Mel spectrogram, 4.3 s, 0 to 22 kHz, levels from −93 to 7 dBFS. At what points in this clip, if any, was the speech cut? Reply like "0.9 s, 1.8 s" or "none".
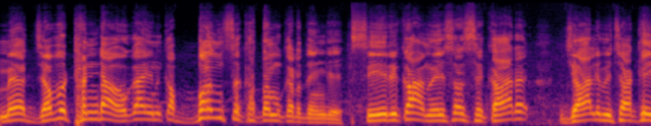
2.4 s

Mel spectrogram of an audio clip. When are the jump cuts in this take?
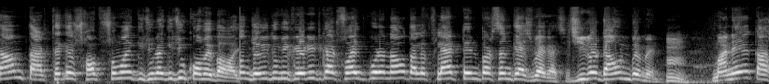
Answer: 2.4 s, 5.7 s

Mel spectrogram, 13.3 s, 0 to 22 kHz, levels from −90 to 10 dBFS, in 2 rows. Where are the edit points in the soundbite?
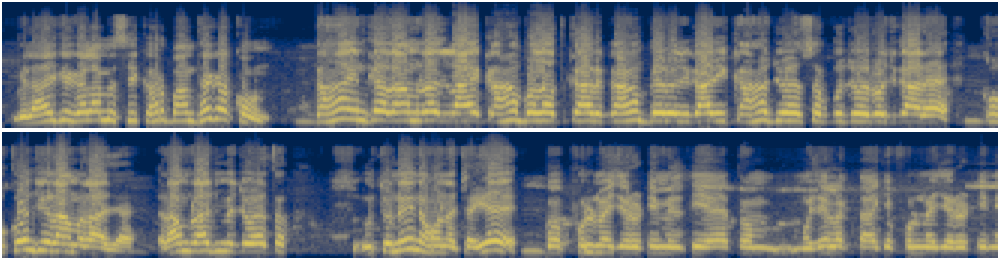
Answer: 2.0 s, 10.2 s

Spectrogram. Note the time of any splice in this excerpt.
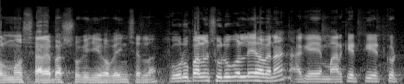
1.7 s

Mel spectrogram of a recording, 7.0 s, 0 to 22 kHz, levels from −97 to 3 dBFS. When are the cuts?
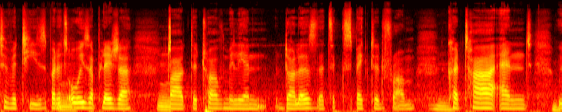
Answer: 2.1 s

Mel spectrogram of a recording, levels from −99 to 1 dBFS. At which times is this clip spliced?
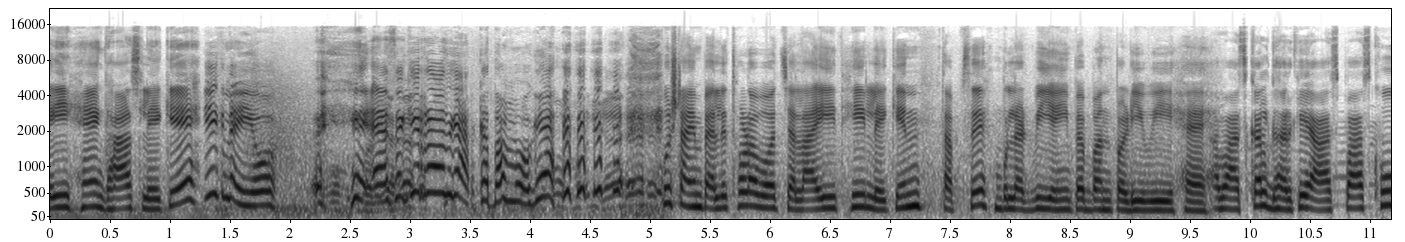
1.3 s, 5.1 s, 9.7 s

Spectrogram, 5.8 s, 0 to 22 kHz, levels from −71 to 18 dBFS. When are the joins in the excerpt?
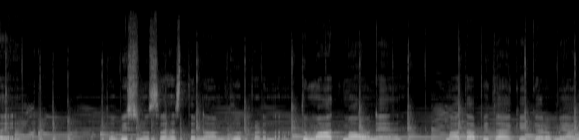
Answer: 2.9 s

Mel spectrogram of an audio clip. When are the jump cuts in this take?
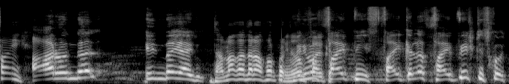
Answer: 2.9 s

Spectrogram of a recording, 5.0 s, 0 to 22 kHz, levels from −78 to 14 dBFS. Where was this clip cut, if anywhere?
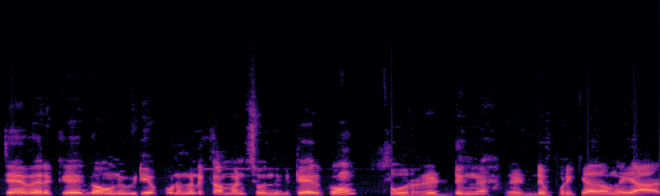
3.0 s

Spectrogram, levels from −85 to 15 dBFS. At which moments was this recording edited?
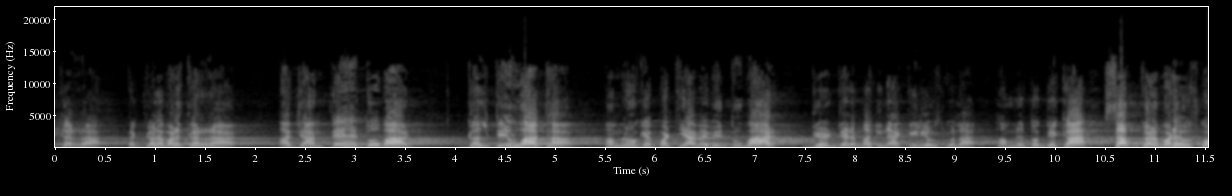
none

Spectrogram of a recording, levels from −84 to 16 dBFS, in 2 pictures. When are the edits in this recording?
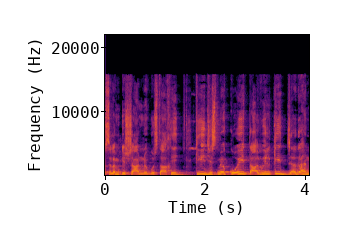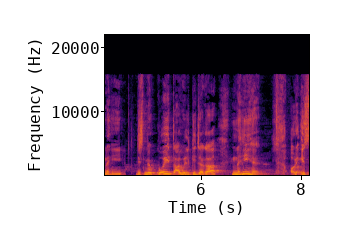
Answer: none

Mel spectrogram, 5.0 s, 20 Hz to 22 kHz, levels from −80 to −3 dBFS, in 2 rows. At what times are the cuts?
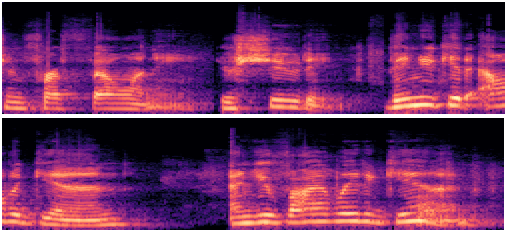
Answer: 0.9 s, 1.8 s

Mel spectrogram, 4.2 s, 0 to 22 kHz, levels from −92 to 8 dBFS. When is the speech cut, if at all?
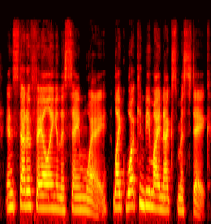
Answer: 2.1 s

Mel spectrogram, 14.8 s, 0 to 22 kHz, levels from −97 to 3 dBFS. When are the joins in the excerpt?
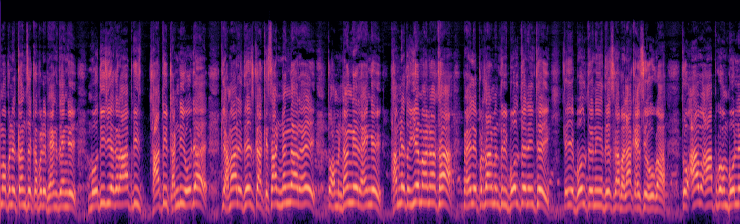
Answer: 7.7 s

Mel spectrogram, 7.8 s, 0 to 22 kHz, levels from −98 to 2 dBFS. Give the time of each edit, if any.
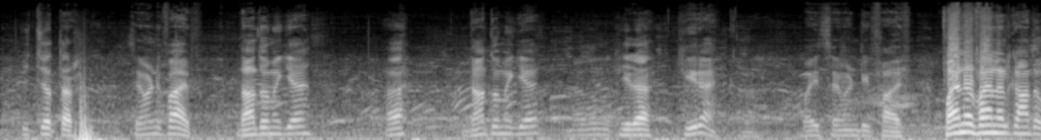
none

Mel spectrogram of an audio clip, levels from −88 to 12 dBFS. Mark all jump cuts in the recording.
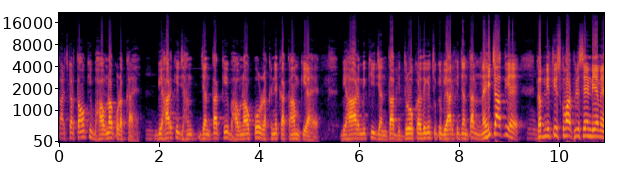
none

